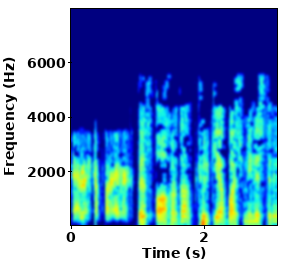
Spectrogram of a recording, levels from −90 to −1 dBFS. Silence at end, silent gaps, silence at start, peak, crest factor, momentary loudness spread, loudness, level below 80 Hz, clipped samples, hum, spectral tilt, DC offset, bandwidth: 0 s; none; 0 s; -8 dBFS; 20 dB; 5 LU; -29 LUFS; -42 dBFS; under 0.1%; none; -10 dB/octave; under 0.1%; 5.8 kHz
